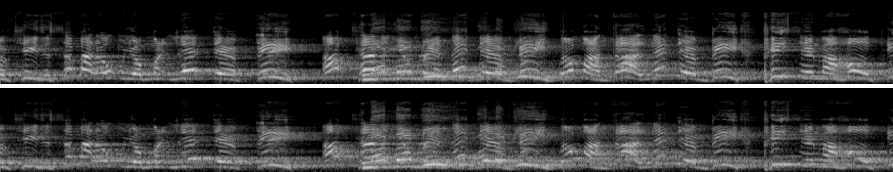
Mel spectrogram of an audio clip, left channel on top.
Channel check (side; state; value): both; normal; correlation 0.62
